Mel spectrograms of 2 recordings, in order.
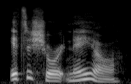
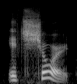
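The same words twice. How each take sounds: First: NAIL stressed and falling, "short" lighter; stress on the noun. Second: SHORT carries the stress, then falls; stress on the adjective. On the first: Teacher modelling descriptive phrases, stress on "nail". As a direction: move the weight from "short" onto "nail". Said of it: "stress will always fall naturally on the noun". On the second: Teacher modelling sentence stress for learners, stress on "short". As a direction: put the weight on "short". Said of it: "you'll stress the adjective". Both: Shown as a demonstration.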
